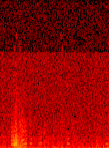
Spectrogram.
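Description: Near silence: dead air, with one very faint, brief pitched blip about a third of a second in.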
